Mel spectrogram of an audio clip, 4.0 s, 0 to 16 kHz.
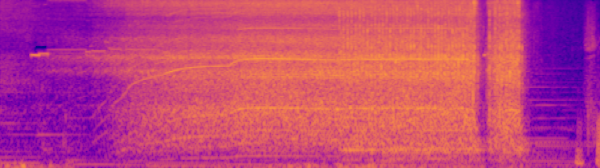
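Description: Makita HP457D 18V cordless drill-driver driving a long screw into wood on its lowest clutch setting, 1. The motor whine rises in pitch as the trigger is squeezed, holds steady, then stops about three seconds in, followed by a short knock.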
